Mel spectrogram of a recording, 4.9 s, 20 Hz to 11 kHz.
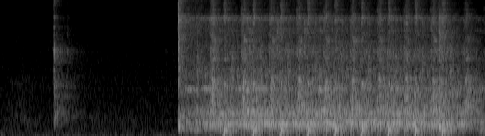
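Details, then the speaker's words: Jacobsen Chief 800 under restoration, with a newly installed battery: after silence, steady even cranking at about four turns a second with no dragging or clicking; normal cranking. "All right, now that the battery's in, let's see if it'll actually turn over."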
